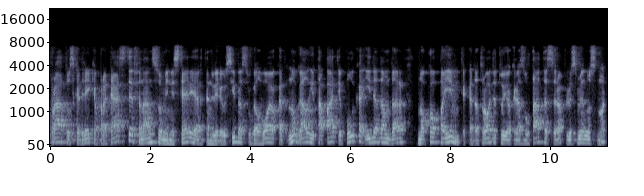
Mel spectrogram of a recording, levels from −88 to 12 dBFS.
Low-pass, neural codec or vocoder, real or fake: 7.2 kHz; none; real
